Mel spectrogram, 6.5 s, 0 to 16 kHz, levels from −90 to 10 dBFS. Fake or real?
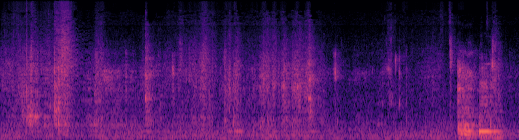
real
